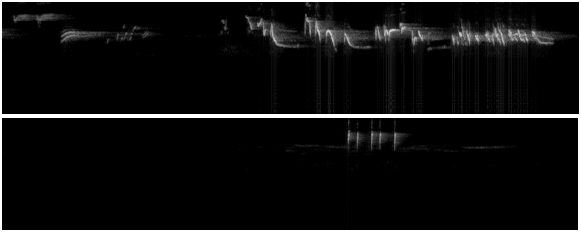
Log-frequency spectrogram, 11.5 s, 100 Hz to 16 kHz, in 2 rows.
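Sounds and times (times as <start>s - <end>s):
European robin Erithacus rubecula singing: 0.0s - 5.9s, 8.0s - 11.5s.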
